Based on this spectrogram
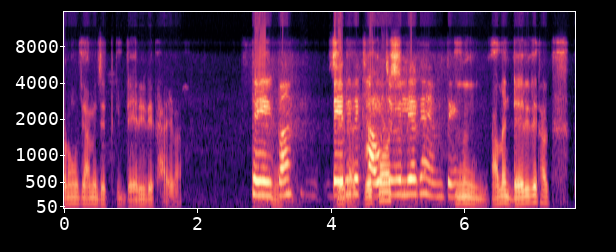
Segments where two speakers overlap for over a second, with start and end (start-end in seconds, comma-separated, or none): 4.1-5.8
